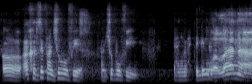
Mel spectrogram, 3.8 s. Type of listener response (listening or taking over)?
taking over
